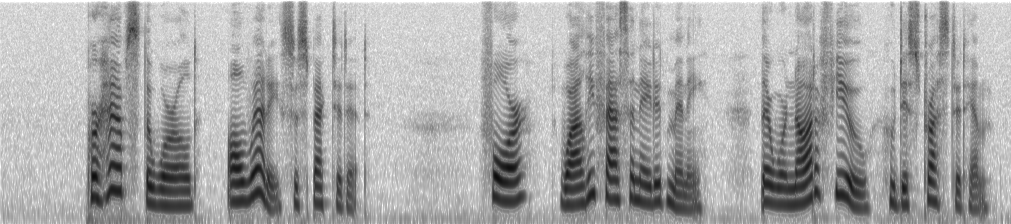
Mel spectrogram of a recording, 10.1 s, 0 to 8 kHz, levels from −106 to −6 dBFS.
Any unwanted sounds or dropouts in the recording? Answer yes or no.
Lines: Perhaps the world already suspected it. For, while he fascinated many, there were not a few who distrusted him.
no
